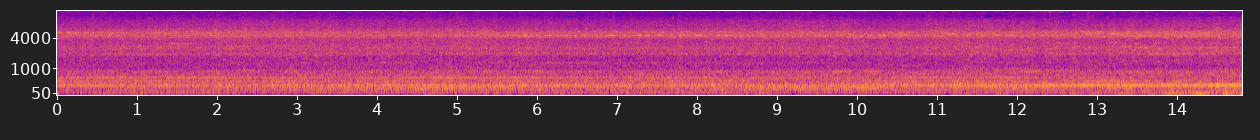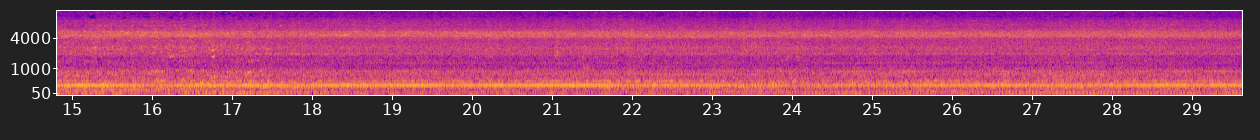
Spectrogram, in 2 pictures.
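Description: A 20 HP blower-type pulverizer and its electric drive motor running steadily while grinding rice husk into powder: a continuous mechanical drone with a steady hum. It grows somewhat louder about twelve seconds in.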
